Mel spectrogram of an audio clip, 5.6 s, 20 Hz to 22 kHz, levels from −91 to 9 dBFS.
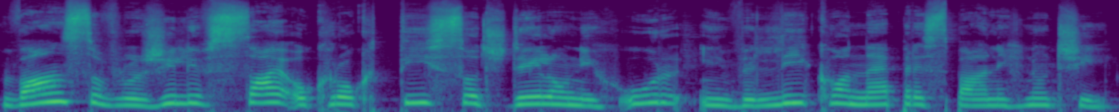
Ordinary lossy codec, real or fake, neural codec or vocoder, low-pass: none; real; none; none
